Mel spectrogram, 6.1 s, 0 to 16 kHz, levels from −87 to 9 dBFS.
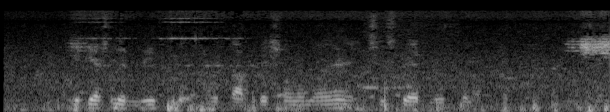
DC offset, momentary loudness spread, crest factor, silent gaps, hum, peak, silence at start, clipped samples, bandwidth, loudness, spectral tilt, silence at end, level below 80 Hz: under 0.1%; 18 LU; 20 dB; none; none; -8 dBFS; 0.05 s; under 0.1%; 11.5 kHz; -28 LUFS; -5 dB/octave; 0 s; -42 dBFS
